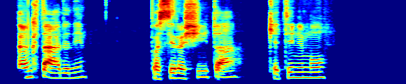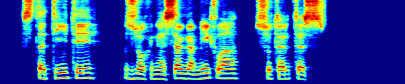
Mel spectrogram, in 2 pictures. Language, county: Lithuanian, Utena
